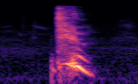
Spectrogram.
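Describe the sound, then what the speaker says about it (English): A single loud, close sneeze bursts out alone, short and sharp with a breathy tail, in a quiet home setting with a boxer dog and a cat nearby. "There's that sneeze."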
